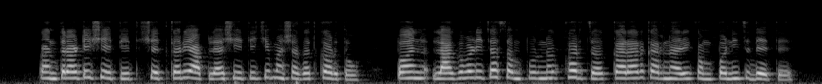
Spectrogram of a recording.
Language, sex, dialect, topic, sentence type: Marathi, female, Standard Marathi, agriculture, statement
